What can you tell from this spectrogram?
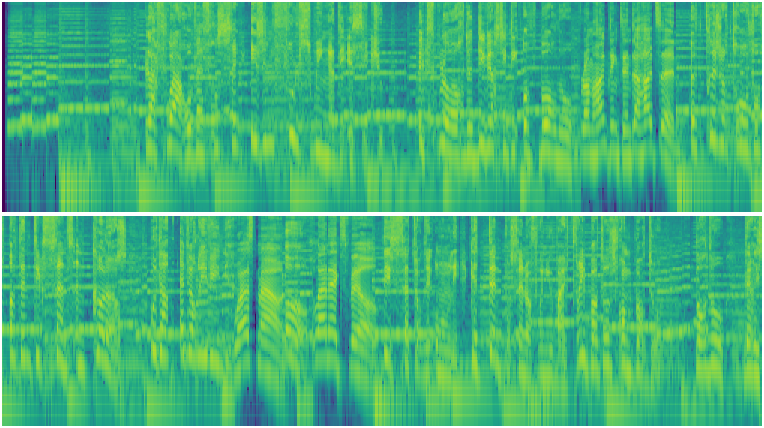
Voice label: ENG; SAQ; Bordeaux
